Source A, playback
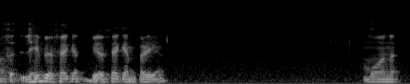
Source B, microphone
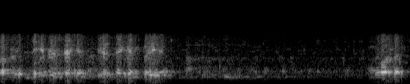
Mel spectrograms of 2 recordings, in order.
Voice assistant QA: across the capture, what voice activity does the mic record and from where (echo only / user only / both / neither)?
both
